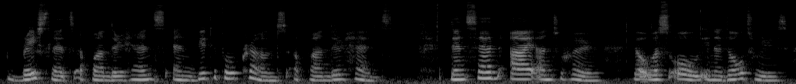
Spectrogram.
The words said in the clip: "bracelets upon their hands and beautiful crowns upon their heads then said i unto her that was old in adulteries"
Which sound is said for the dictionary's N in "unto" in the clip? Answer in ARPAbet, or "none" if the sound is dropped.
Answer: N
